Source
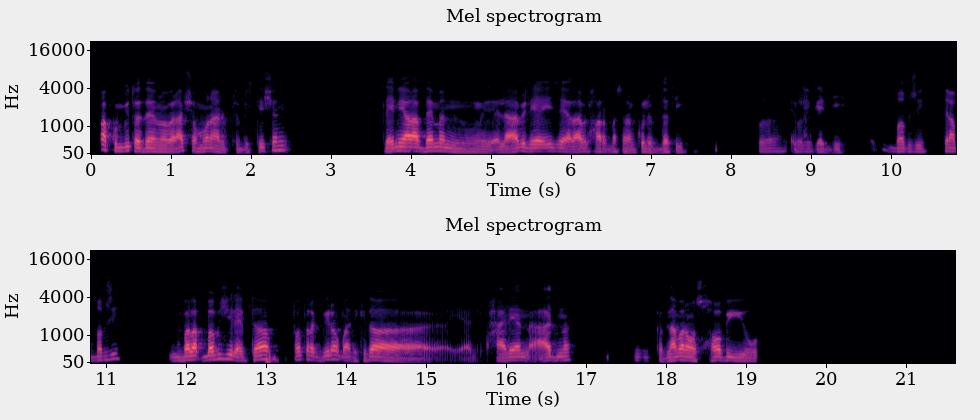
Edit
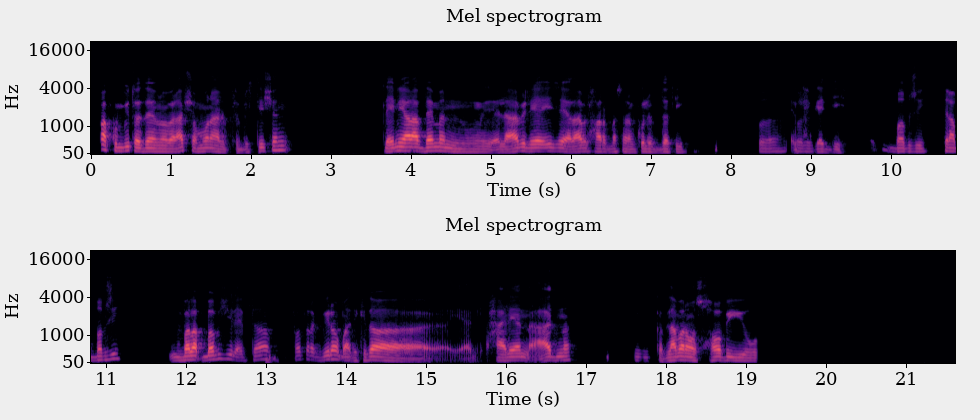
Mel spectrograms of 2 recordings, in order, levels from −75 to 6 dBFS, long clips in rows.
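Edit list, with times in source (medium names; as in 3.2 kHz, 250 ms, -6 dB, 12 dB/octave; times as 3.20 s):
12.23–13.81 s: dip -9.5 dB, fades 0.24 s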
